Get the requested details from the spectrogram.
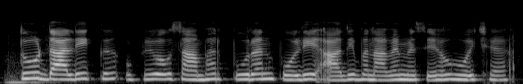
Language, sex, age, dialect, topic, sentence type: Maithili, female, 18-24, Eastern / Thethi, agriculture, statement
